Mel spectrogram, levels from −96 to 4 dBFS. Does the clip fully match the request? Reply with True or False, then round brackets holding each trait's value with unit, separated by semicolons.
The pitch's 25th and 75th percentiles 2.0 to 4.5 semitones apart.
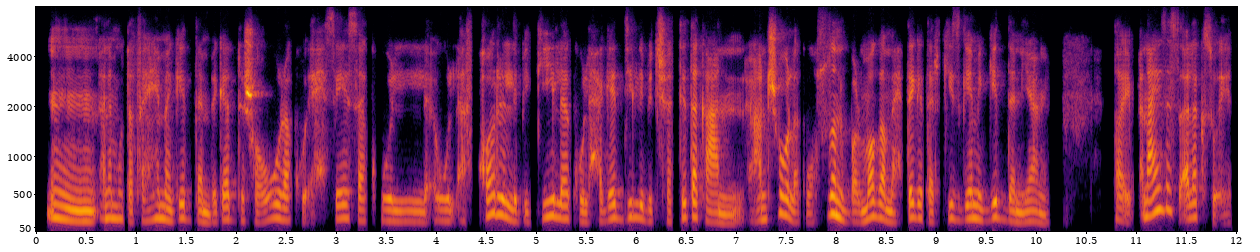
False (5.1 semitones)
